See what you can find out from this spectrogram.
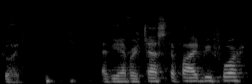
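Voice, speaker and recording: A man working as defense attorney in a courtroom, questioning a witness in a gentle, reassuring way. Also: fairly high pitch, normal speed, a little hiss or hum.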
